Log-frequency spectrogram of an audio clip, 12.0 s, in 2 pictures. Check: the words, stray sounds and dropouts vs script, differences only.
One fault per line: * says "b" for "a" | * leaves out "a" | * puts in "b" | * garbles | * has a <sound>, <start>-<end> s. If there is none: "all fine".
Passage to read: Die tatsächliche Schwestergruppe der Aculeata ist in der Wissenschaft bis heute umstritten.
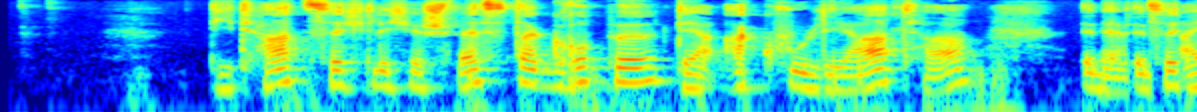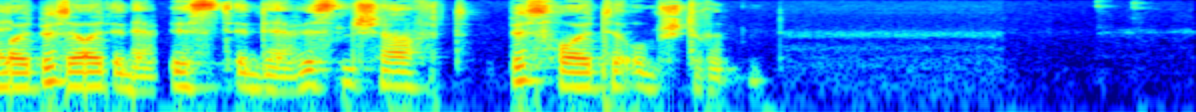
* garbles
